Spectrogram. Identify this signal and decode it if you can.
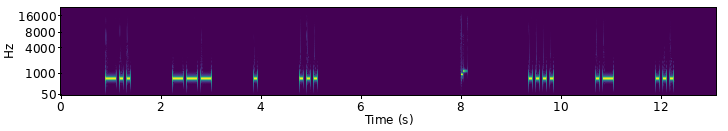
Morse code, heard as a keyed tone, about 17 wpm, spaced as for 8 wpm, 700 Hz. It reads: DOES HAS
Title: 4x Character Spacing - Top 200 Words - 17wpm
